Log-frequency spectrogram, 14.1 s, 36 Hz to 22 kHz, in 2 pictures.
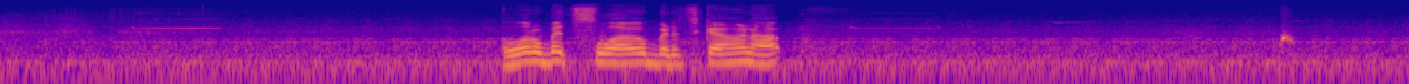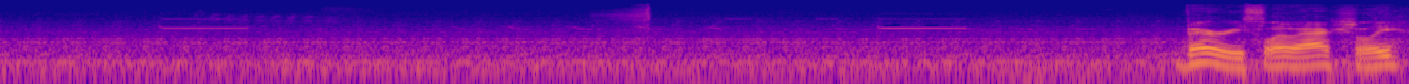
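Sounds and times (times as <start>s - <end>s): electric lift motor humming: 4.1s - 13.0s
short chirp: 9.9s - 10.8s.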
